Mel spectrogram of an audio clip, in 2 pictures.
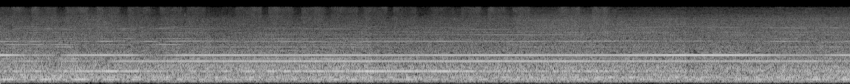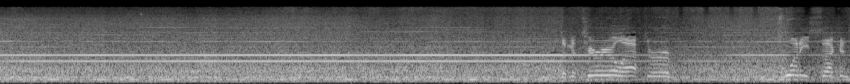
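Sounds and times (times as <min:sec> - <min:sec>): machinery drone: 0:00.0 - 0:17.0
high-pitched tones: 0:13.4 - 0:15.4.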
